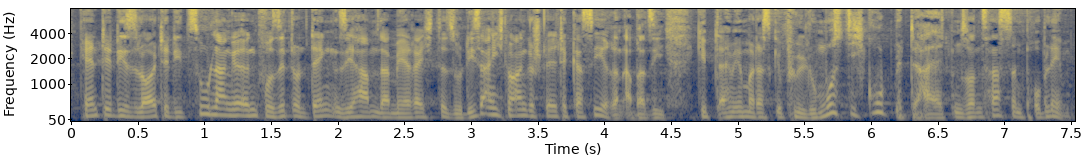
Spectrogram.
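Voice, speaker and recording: A man's voice: mid-range voice, very fast, few pauses, breathy edge. A man hosting a comedy show on stage, telling stories and acting out the people in them. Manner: animated storyteller, acts out quotes. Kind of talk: stand-up storytelling and hosting. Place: stage before a live audience.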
